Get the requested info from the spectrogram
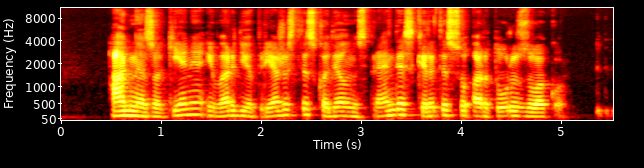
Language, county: Lithuanian, Šiauliai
